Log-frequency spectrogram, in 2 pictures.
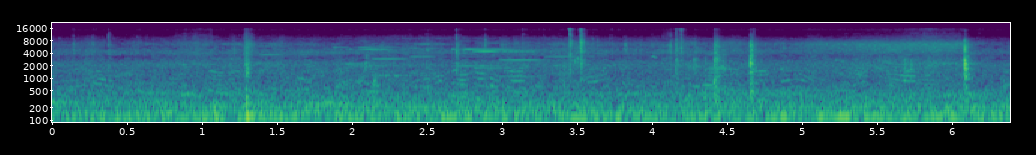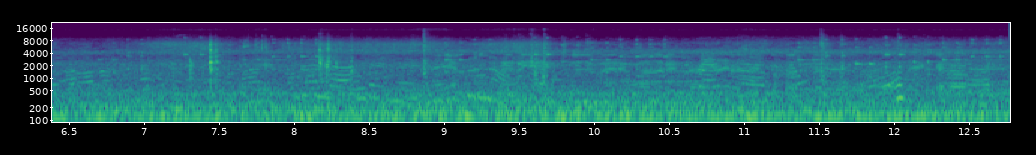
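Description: Steady low hum of an airliner cabin, with passengers talking and a few clicks and knocks, one sharp one about a second in.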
